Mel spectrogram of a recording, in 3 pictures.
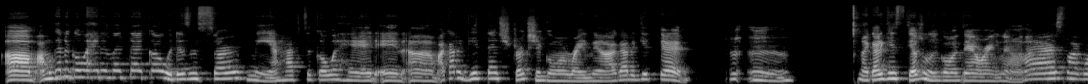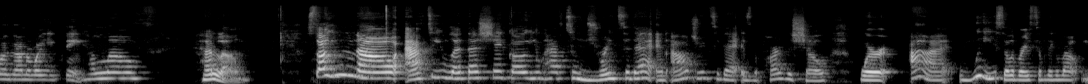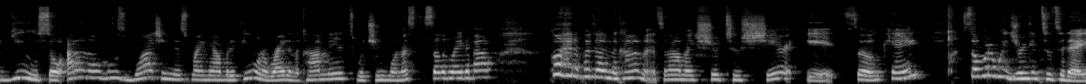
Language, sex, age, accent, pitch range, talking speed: English, female, 20-39, American, 195-280 Hz, 255 wpm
